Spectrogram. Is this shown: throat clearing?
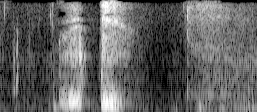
yes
